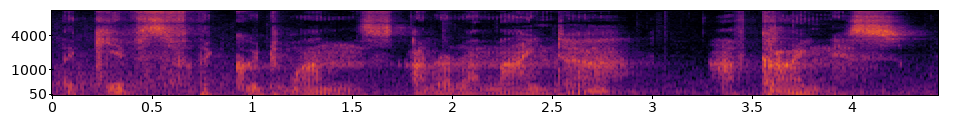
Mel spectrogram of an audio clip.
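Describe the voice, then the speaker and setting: A man voicing an ancient, wise dragon guardian of winter in a slow, solemn, gravelly whisper for an ASMR roleplay. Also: exaggerated voice. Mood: solemn, gentle. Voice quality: deep gravelly breathy whisper. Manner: slow, solemn, deliberate delivery.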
